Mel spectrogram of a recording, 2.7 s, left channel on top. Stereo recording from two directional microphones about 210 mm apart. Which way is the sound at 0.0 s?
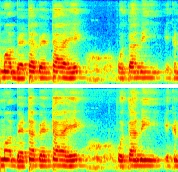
55° left (ahead or behind).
